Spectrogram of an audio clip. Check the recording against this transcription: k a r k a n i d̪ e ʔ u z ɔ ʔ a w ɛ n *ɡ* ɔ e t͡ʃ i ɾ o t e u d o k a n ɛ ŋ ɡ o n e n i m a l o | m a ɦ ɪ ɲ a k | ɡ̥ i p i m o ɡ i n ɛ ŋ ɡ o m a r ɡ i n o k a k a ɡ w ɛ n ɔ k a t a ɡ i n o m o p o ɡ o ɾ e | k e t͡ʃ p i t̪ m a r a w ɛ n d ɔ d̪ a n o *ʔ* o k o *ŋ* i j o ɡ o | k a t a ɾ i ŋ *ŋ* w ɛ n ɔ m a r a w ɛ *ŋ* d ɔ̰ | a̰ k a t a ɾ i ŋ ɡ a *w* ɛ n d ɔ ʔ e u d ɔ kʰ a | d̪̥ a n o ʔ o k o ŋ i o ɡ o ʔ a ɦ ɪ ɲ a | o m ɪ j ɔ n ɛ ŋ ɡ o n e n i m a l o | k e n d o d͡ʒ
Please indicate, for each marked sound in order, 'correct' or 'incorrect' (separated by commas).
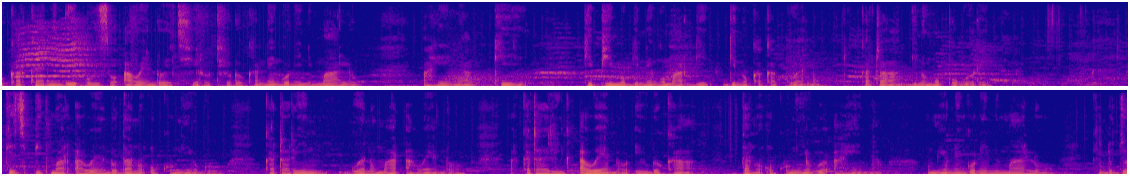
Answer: incorrect, correct, correct, incorrect, incorrect, correct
